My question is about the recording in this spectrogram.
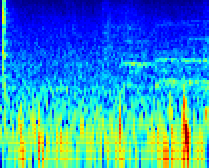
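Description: A sharp click at the start, then a faint, drawn-out rooster crow starting about halfway through.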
